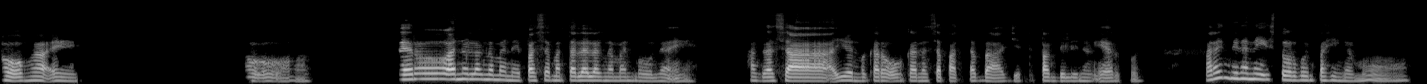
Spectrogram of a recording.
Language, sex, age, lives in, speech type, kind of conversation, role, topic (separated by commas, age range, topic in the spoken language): Filipino, female, 45-49, Philippines, conversation, advice, advisor, Paano ko mababawasan ang mga istorbo kapag nagpapahinga ako?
